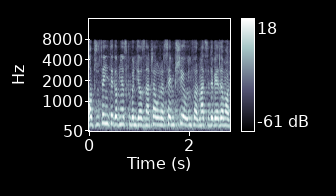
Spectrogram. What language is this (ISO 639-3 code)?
pol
